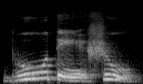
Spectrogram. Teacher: भ इस महाप्राणा एंड दीर्घा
